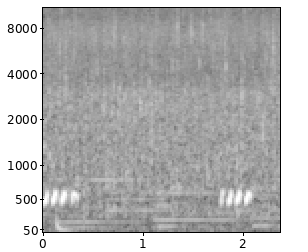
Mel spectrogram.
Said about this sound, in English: Can you hear the difference between this frog and this frog?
